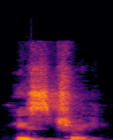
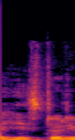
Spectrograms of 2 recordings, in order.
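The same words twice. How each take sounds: First: হিস্ট্রি in two syllables, "HIS-tri", falling; correct pronunciation. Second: হিস্টোরি in three syllables, "his-to-ri"; common pronunciation. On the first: Teacher modelling the correct form, হিস্ট্রি as "his-tri". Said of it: "এটা সঠিক উচ্চারণ হচ্ছে". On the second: Teacher quoting what most people say, হিস্টোরি as "his-to-ri". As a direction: keep the "o" vowel in হিস্টোরি: "his-to-ri". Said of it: "আমরা আসলে হিস্টোরি বলি". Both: Shown as a demonstration.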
